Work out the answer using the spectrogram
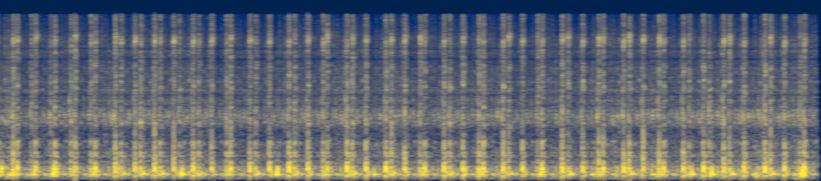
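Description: Steady, slightly uneven thumping exhaust pulses at a relaxed idle, no knocks or rattles on top; the motorcycle sounds healthy.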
